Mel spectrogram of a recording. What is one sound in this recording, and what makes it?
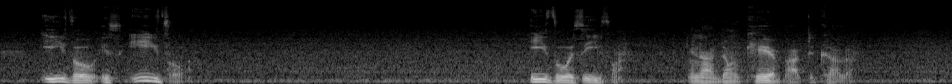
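An elderly man speaks slowly and softly, close to the microphone.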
